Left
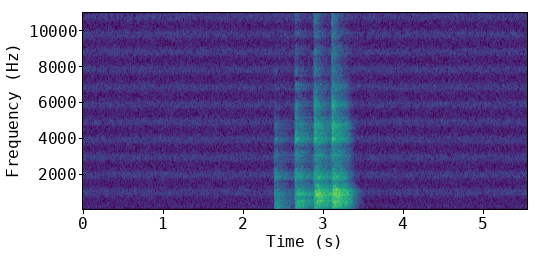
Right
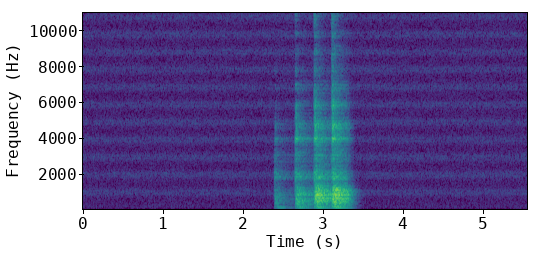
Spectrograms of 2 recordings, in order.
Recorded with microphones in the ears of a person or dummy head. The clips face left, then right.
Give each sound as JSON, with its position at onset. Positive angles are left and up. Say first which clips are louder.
{"t": 2.4, "sound": "hammering", "louder": "left 1 dB", "side_deg": 25, "distance_m": 2.0}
